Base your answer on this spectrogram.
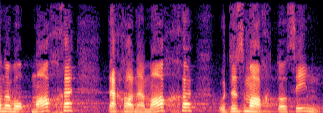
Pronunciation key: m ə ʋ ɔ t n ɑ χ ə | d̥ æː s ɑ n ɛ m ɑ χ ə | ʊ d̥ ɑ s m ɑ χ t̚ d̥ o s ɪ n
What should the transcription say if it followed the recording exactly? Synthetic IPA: n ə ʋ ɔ t m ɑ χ ə | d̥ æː χ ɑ n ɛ m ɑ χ ə | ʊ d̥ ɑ s m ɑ χ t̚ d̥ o s ɪ n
